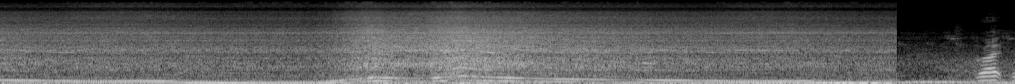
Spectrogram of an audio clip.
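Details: 2023 Chevy Traverse after exhaust pipe rewelded and gaskets checked: engine catches and settles, clean rev rises and falls, exhaust tight with no puffing or ticking from a leak.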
